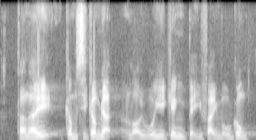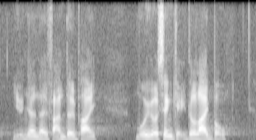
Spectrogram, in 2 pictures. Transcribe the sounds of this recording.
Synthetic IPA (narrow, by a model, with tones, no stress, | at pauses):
t̪aː˨nhɐ˨jkɐ˥msiː˨˩kɐ˥mjɐ˨t̚lɔː˨jwuː˨˥jjiː˨˧˥kɪ˥ŋpe˨jfɐ˧jmo˨˧wkʊ˥ŋ | jyː˨˩njɐ˥nhɐ˨jfaː˨˥nt̪̬ɵ˧ɥpʰaː˧j | muː˨˧jkɔː˧sɪ˥ŋkʰe˨˩jt̪̬o˥wlaː˥jpo˨w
